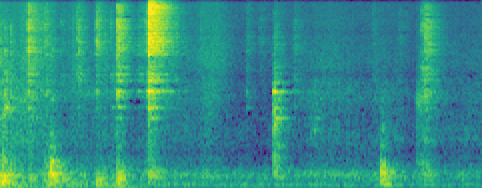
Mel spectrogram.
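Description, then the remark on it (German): Paper question slips rustle and shuffle as they are mixed inside an opened glass jar before one is drawn, with irregular scraping bursts and a few bright glassy clinks, one sharper than the rest, and no voices. “Genau, gut durchmischen. Schön die Coronaviren drin rumwühlen und dann eins rausgreifen.”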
